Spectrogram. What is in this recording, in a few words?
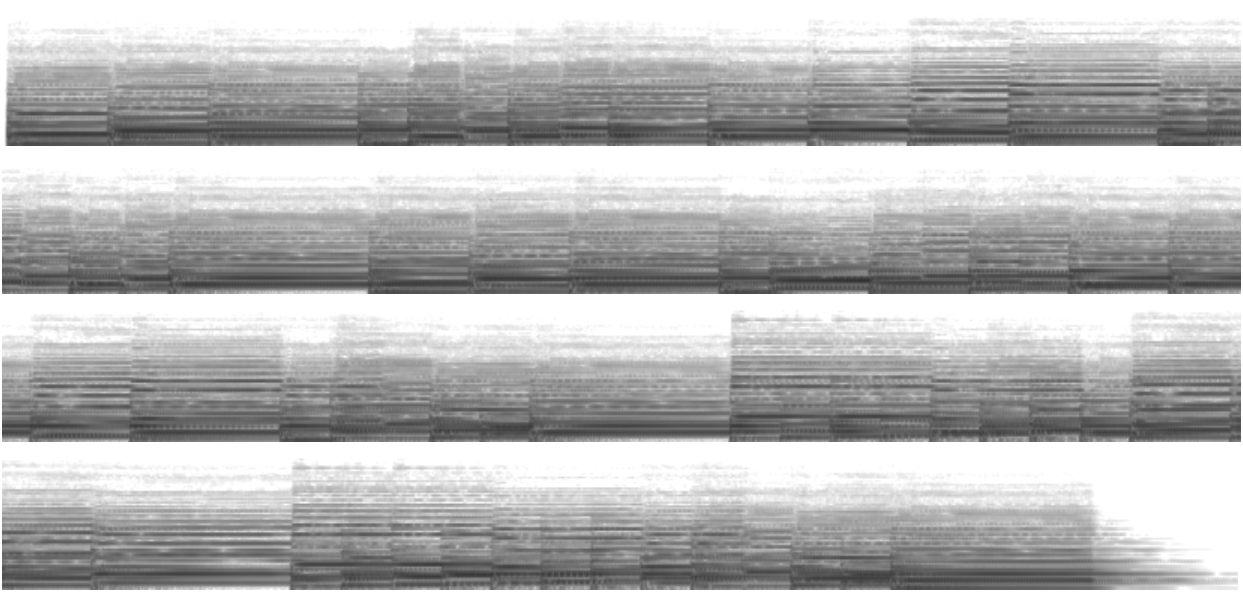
once in royal Alto Saxophone duet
